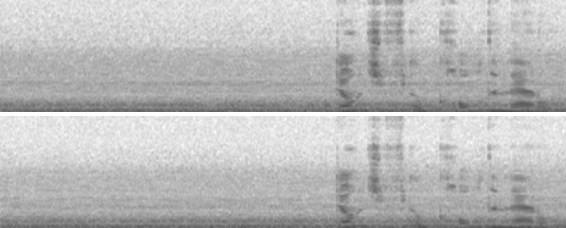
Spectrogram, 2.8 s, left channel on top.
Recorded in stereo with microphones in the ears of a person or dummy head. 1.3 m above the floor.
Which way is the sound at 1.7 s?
5° left (ahead or behind).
